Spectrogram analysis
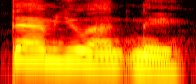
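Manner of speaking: imitating Earl fed up and yelling go away; mock exasperated shout. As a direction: play an irritated man shooing them off. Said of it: "If Earl's like".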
